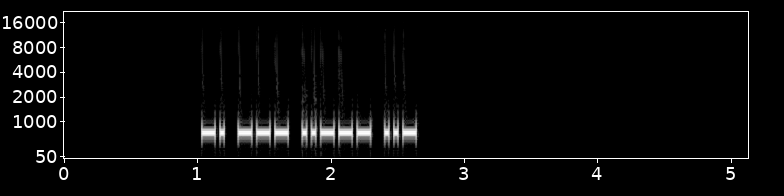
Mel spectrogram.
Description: Morse code, heard as a keyed tone, about 36 wpm, 700 Hz. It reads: NO2U
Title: USA Call Signs - 4 Characters - Repeated 3x - 35wpm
